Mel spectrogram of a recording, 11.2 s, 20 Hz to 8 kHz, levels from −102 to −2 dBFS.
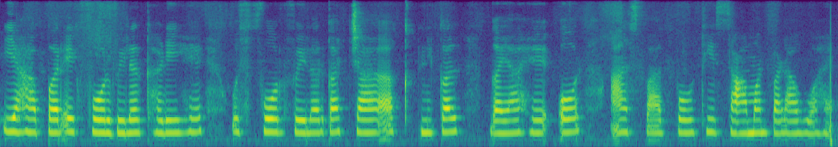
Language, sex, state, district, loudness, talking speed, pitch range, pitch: Hindi, female, Himachal Pradesh, Shimla, -18 LUFS, 125 wpm, 220-230 Hz, 225 Hz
